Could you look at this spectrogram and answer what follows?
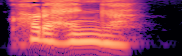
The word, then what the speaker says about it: Cartagena: Cartagena.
